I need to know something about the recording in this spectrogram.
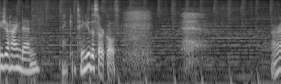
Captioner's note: inhales and exhales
